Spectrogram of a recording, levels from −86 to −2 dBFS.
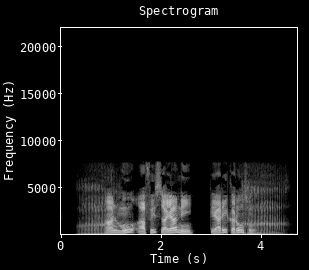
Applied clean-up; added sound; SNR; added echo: none; Breathing; 18 dB; none.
